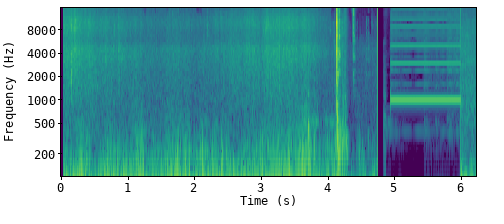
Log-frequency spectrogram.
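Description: Strong wind buffeting the microphone, a low rumble, for about four seconds. It breaks off with a couple of sharp clicks, then a steady electronic beep holds for about the last second.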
